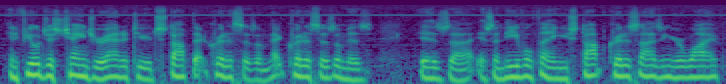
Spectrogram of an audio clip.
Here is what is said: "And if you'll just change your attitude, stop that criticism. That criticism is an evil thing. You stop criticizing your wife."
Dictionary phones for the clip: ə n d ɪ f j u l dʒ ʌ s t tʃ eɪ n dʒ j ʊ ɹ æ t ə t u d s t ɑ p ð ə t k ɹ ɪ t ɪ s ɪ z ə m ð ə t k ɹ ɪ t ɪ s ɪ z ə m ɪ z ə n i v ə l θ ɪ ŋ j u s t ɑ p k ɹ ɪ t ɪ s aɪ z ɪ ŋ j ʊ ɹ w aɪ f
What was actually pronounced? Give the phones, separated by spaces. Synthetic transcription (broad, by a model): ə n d ɪ f j u l dʒ ʌ s tʃ eɪ n dʒ j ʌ ɹ æ t ə t u d s t ɑ p ð ə t k ɹ ɪ t ɪ s ɪ z ə m ð ə t k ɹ ɪ t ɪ s ɪ z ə m ɪ z ə n i v l θ ɪ ŋ j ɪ s t ɑ p k ɹ ɪ t ɪ s aɪ z ɪ ŋ j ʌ ɹ w aɪ f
